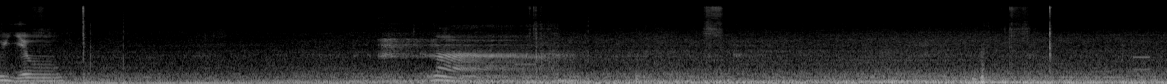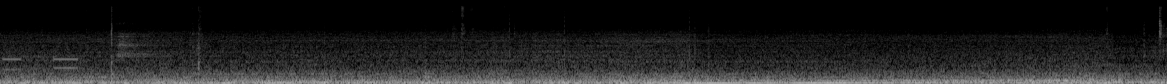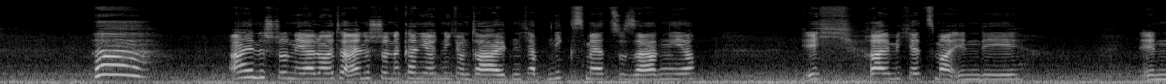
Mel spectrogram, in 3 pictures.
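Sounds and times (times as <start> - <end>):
low rumble inside car cabin: 0.0 - 35.0.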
